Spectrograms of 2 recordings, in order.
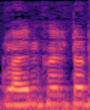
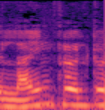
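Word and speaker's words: Klinefelter: उसमें आता है Turner syndrome and क्लाइनफेल्टर syndrome, ये हम लोग क्लाइनफेल्टर ही बोल के आया है पूरा जब मैं 11-12 में था। बाद में पता चला धीरे धीरे कि के होता है साइलेंट, तो ये लाइनफेल्टर सिंड्रोम, तो जो भी हो।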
